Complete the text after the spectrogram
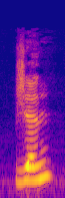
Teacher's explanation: when you say human or person or people, that's zhen with a second tone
